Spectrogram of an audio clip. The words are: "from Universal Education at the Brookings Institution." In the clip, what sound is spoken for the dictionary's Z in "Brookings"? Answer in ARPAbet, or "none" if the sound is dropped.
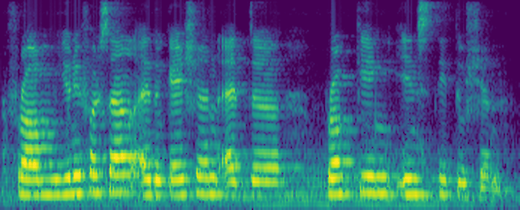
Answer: none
